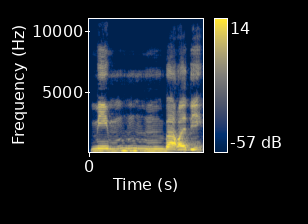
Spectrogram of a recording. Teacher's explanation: نون ساکن کے بعد با آیا ہے، اس لیے نون کو ہم میم پر تبدیل کریں گے، ٹھیک ہے، من بعد، اور اخفا بھی کریں گے۔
